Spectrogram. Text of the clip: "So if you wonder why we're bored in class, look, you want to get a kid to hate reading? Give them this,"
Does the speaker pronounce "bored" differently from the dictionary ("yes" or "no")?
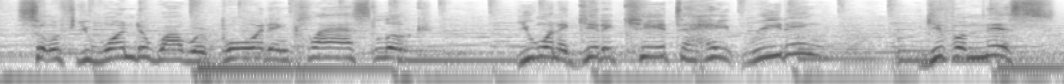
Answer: no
